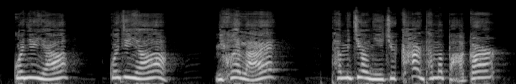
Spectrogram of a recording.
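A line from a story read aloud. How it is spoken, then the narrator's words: Calling through a window. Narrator (Chinese): 他蹦蹦跳跳的踮着脚尖儿朝窗户里喊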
